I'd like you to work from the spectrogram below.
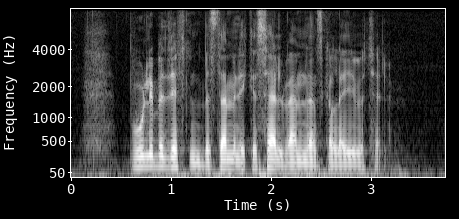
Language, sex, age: Norwegian, male, 42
